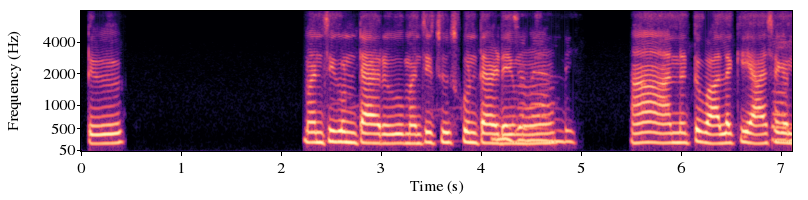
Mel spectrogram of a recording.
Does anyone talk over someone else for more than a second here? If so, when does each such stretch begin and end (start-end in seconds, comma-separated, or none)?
2.4-4.5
